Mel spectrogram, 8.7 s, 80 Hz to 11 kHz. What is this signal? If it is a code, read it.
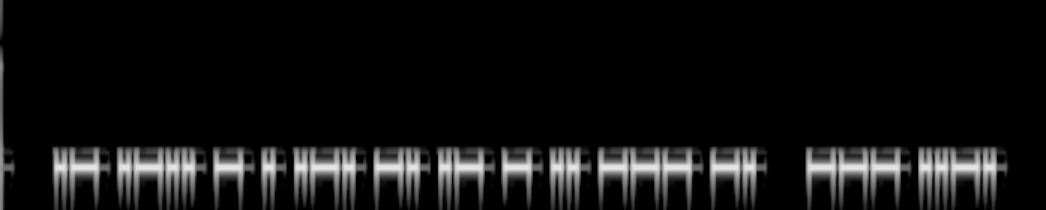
Morse code, heard as a keyed tone, about 18 wpm, 750 Hz. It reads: ALTERNATION OF
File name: Archive / 18 WPM / 18WPM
